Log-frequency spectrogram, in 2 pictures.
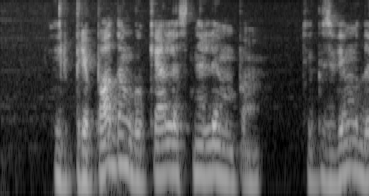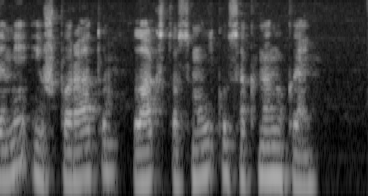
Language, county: Lithuanian, Klaipėda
